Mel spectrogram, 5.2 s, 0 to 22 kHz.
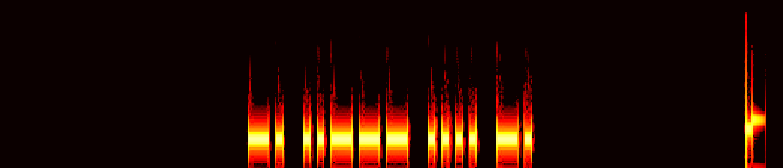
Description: Morse code, heard as a keyed tone, about 22 wpm, 700 Hz. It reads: N2HN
